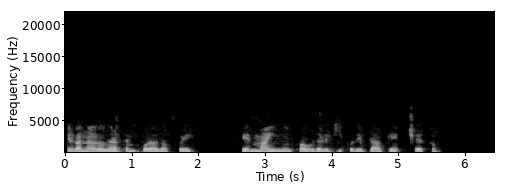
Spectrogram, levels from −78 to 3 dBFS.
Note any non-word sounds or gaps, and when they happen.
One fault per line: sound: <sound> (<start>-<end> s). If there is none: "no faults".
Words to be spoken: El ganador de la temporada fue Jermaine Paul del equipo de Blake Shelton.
no faults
